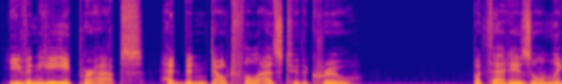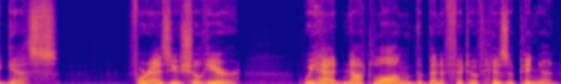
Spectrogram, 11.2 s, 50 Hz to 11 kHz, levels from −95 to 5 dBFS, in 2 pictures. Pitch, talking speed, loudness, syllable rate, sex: 90 Hz, 155 wpm, -20 LUFS, 4.3 syllables/s, male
